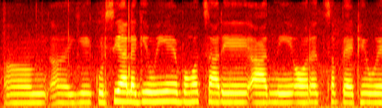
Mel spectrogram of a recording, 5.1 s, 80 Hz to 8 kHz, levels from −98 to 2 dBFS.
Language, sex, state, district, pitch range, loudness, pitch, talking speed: Hindi, female, Chandigarh, Chandigarh, 195-210 Hz, -17 LUFS, 200 Hz, 175 wpm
